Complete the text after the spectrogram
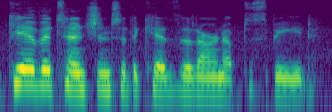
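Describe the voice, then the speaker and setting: A woman's voice: lowish voice, fairly quick. A woman host giving opinion commentary in a blunt, exasperated and emphatic manner. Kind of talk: opinion commentary on a news article.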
